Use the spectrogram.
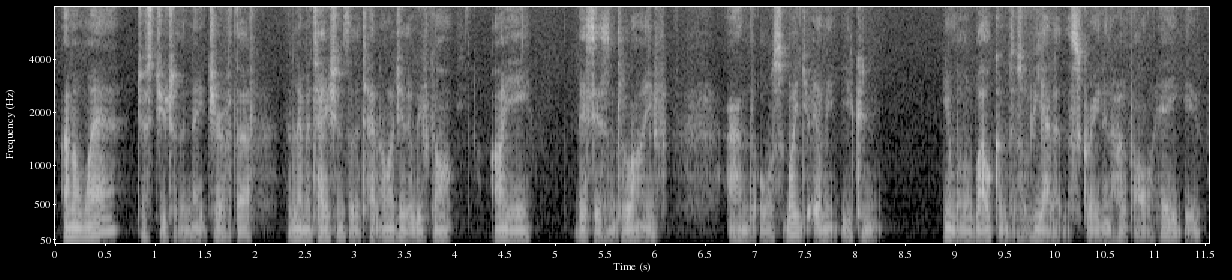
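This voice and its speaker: A man chatting in a relaxed ASMR style, rambling and self-deprecating with a wry touch, his voice husky and creaky. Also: low-pitched, a little fast. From Britain. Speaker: ASMR YouTuber and playwright. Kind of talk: relaxed ASMR-style casual chat to camera.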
